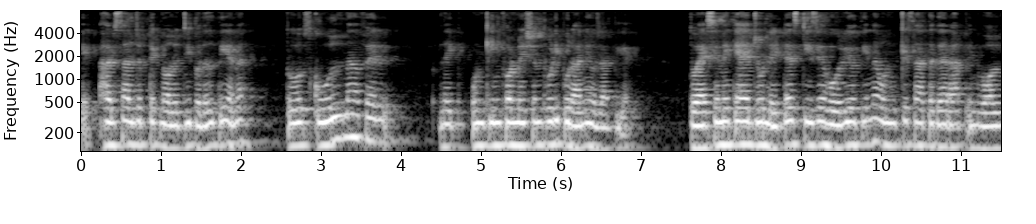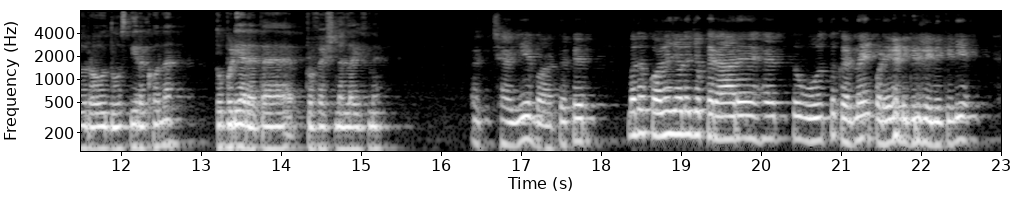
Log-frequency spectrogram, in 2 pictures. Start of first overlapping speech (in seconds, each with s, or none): none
